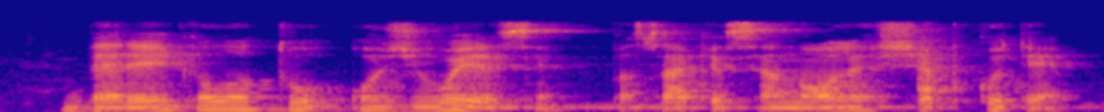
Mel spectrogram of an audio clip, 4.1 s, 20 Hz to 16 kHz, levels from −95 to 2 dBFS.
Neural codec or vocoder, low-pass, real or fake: none; 7.2 kHz; real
